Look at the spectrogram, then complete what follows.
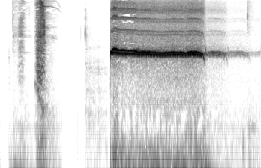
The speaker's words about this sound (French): Le retour de mon sifflette.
